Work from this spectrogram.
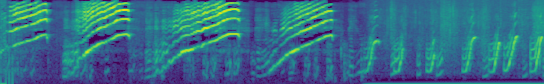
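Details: A guinea pig, described as happy, gives loud, rising squeals followed by a quick run of shorter upswept squeaks.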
